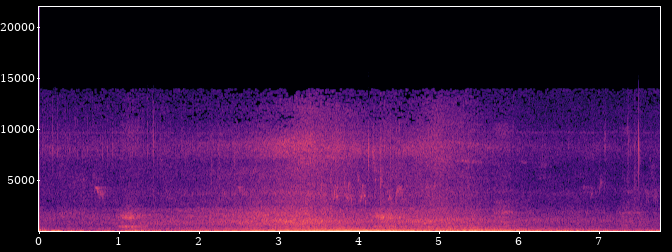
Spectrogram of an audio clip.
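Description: A car passing close by on a narrow lane, its engine and tyre noise swelling to a peak about halfway through and then fading, heard over a low rumble on the head-mounted camera's microphone.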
